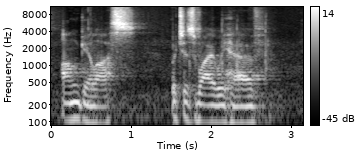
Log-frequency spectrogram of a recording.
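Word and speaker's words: ἄγγελος: And when you have two gutturals next to each other, the first one turns into a new. And so it's pronounced angulos, which is why we have angel with this.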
